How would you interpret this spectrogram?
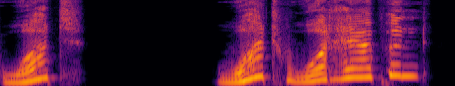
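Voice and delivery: sudden fear as bad news lands; shocked disbelief.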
